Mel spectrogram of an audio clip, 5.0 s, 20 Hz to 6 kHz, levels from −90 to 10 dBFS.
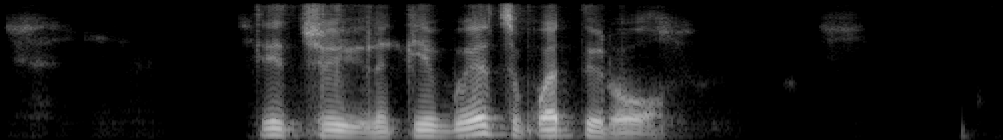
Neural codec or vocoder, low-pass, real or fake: codec, 16 kHz, 0.7 kbps, FocalCodec; 5.4 kHz; fake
